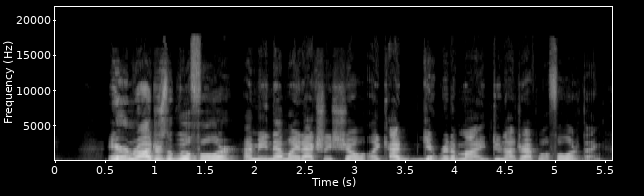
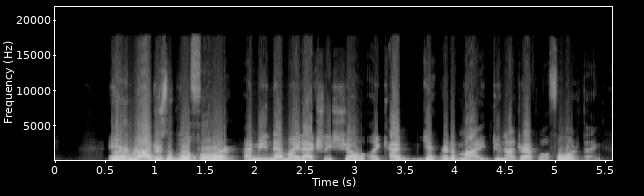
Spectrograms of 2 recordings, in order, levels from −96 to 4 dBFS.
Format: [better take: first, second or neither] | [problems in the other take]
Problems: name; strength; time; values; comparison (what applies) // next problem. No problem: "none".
first | distortion; heavy; 11% of the sound clipped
